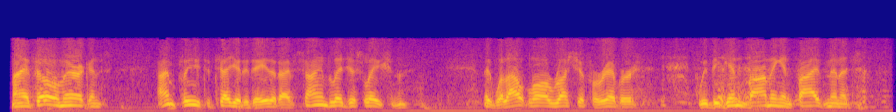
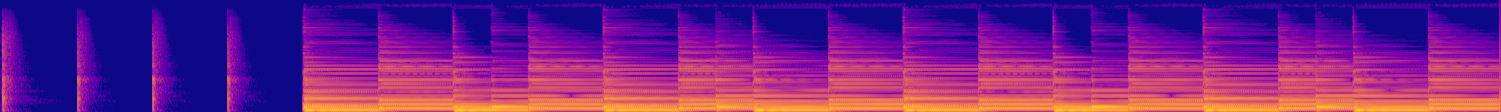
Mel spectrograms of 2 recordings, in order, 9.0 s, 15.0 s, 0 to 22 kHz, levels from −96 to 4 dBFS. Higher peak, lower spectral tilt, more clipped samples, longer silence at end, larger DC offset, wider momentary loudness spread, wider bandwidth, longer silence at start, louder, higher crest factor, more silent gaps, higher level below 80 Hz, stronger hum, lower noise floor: about the same, 0 dBFS vs -2 dBFS; second, -7.5 dB/octave vs -10 dB/octave; first, 0.4% vs under 0.1%; about the same, 0.05 s vs 0 s; neither; first, 16 LU vs 5 LU; first, 5.4 kHz vs 4.9 kHz; about the same, 0.1 s vs 0 s; first, -10 LUFS vs -16 LUFS; about the same, 10 dB vs 14 dB; second, none vs 0.73-0.77 s, 1.37-1.52 s, 2.12-2.27 s, 2.87-3.03 s; about the same, -38 dBFS vs -42 dBFS; neither; second, -30 dBFS vs -84 dBFS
